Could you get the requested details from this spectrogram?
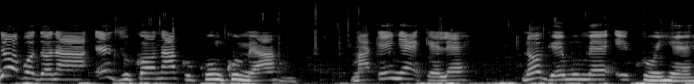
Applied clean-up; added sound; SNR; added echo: classical method log-MMSE.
